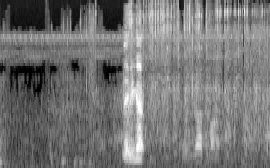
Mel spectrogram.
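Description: Faint, steady high-pitched insect chirring, like crickets, that stops about halfway through.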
